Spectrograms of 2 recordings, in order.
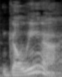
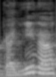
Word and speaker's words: Galina: She's eventually back at the perch, and this is when we meet Galina. And actually, I wanna keep calling her Gallina because that's how her name is spelled, and in Spanish that means hen, right?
